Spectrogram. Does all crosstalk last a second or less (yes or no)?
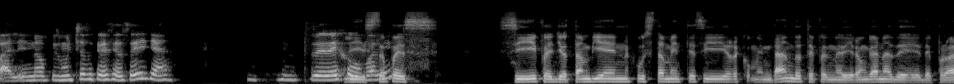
yes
